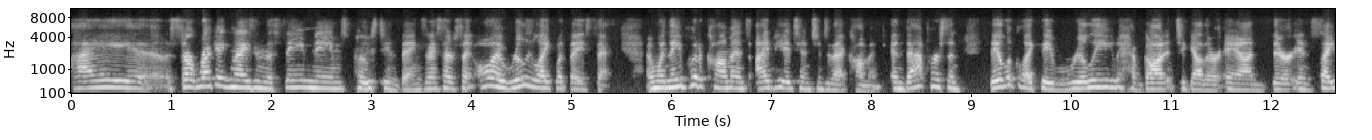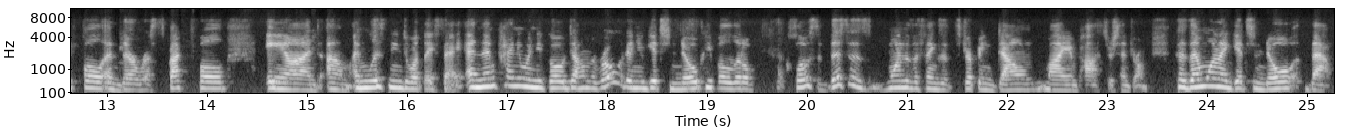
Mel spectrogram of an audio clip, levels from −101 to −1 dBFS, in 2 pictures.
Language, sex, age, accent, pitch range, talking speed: English, female, 30-49, American, 210-255 Hz, 230 wpm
